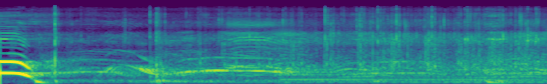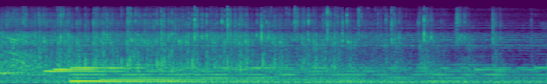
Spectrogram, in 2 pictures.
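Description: A man's loud held "woo!" shout ends just after the start, followed by a few scattered voices from the congregation. About two seconds in, a keyboard begins holding sustained chords, which fill out near the halfway point and carry on.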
